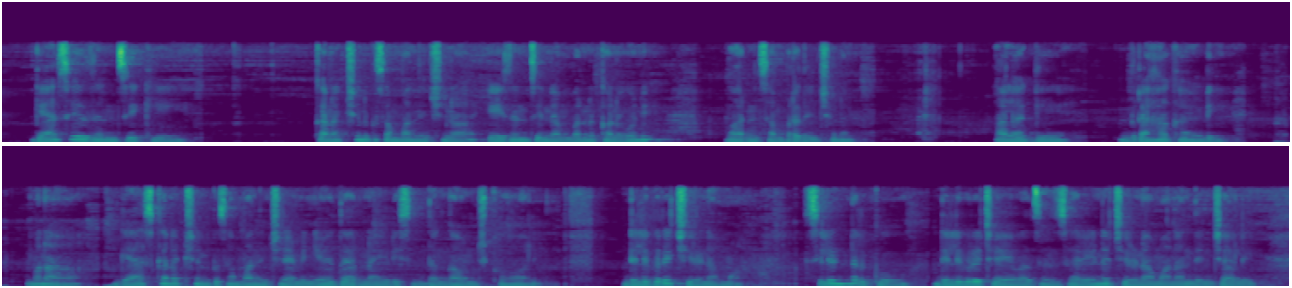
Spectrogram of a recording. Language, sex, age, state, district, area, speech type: Telugu, female, 30-45, Andhra Pradesh, Krishna, urban, spontaneous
